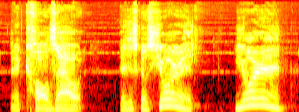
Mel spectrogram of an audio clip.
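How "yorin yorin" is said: put-on high little girl's voice, calling out. Game master voicing a small girl calling out a name: small girl's voice calling out. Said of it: "a small girl's uh, voice".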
